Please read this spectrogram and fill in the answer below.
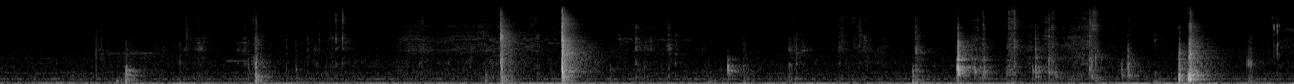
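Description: Handling of a cardboard trading-card box and plastic card holders: the lid is lifted off and cards in clear plastic cases are taken out and set down on a table, giving about nine scattered light taps and knocks, the sharpest a little past halfway.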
